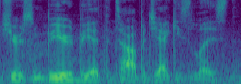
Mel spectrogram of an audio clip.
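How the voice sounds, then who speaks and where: A young male mercenary in a cinematic game, with a very low voice. He is guarded and earnest in his grief, talking in short, clipped phrases over faint ambience. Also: normal speed, a little hiss or hum. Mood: subdued, sombre. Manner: low-key, clipped sentences dropping first words. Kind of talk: cinematic video game acting.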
